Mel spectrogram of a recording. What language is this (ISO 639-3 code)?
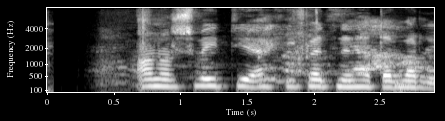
isl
